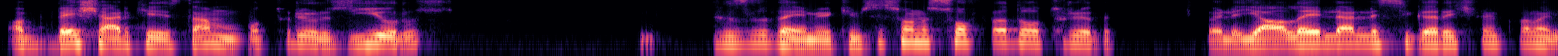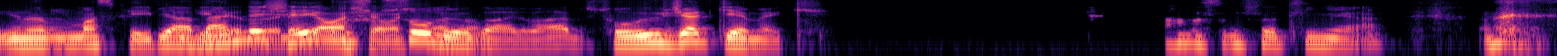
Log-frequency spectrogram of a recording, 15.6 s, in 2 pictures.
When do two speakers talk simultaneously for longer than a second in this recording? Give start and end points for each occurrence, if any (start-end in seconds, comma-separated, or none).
8.7-10.2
